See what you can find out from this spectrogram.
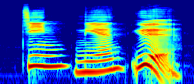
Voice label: "jin1 nian2 yue4", chinese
